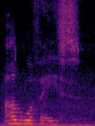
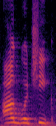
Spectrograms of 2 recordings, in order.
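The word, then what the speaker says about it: Aguecheek: Here he comes, Sir Andrew Aguaface." I'm so hyped. Oh, and his name is Agua Cheek, by the way. He just said the name wrong, blatantly, I don't know why.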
